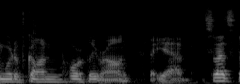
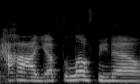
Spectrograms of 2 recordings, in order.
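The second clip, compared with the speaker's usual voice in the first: loud, higher mock "ha ha"; imitated smug victory cry; gloating trickster; 4 semitones higher, 7 dB louder than usual. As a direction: crow like a hammed-up schemer. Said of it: "he sort of tricks her".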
